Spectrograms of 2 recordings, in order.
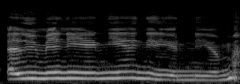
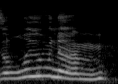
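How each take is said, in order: First: It is pronounced the British way. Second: It is pronounced the American way.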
